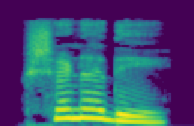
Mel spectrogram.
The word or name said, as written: ಕ್ಷಣದೆ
